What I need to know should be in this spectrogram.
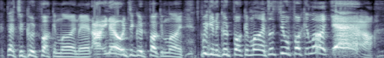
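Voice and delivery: mock self-congratulation, climbing into a yelled cheer; hyped-up writers. Writers patting each other on the back, mock hype. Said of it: "the writers' room right now, patting each other".

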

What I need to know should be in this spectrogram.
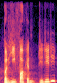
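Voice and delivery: ordinary delivery

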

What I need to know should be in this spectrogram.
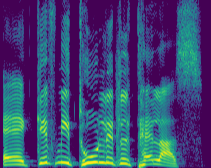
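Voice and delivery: Bavarian dad. Retold or imitated. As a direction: imitate a Bavarian father ordering food. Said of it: "and my dad said".

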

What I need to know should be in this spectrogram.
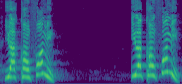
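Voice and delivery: loud, rising preached rebuke; loud, forceful pulpit rebuke; preaching at full force. Real, not acted. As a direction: drive the rebuke home to the congregation. Preaching rebuke on ripped jeans.

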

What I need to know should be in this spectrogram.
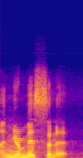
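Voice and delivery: sudden soft drop, almost to himself; dropped quiet. Acted. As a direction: let it fall away quietly. Preacher repeats the warning.

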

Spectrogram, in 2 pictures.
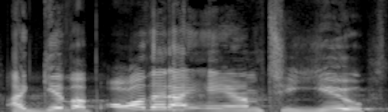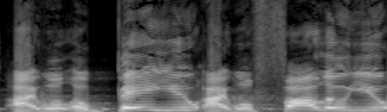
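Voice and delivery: fervent pledge. Acted. Thomas surrendering to Jesus as master, fervent. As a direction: vow it loudly, each phrase driven home.

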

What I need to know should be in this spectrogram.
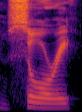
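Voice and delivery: Canadian "Sorry", said SORE-ee with a rounded O; Canadian accent. Pretend. Host nodding to Canadian fans, Canadian-accented "Sorry". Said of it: "That's for all our Canadian fans".

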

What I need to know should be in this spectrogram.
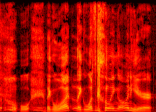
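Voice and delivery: confused, drawn-out what's going on; mock bewildered, slowed down; baffled viewer. Viewer baffled by rude subtitles, slow mock confusion. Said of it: "you're just like".

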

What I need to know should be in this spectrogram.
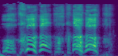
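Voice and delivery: high, loud fake chortle; hammed-up nerdy guffaw.

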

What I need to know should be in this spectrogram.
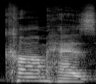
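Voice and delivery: ordinary delivery

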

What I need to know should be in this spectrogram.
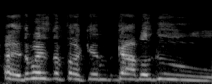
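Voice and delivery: put-on high, laughing Italian-American accent. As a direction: ham up an Italian-American tough guy accent. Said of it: "My Italian accent".

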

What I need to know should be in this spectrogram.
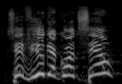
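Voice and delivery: high, loud, rapid question; acted angry confrontation. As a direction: demand an answer, fast and loud. Replays angry confrontation with wife.

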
